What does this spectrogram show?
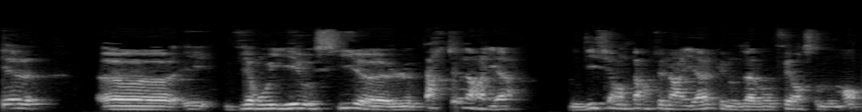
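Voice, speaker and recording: Speaking very slowly, a man has a medium pitch, ordinary pitch variation and a somewhat breathy quality. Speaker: network marketing leader. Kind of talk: business announcement. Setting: video call.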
